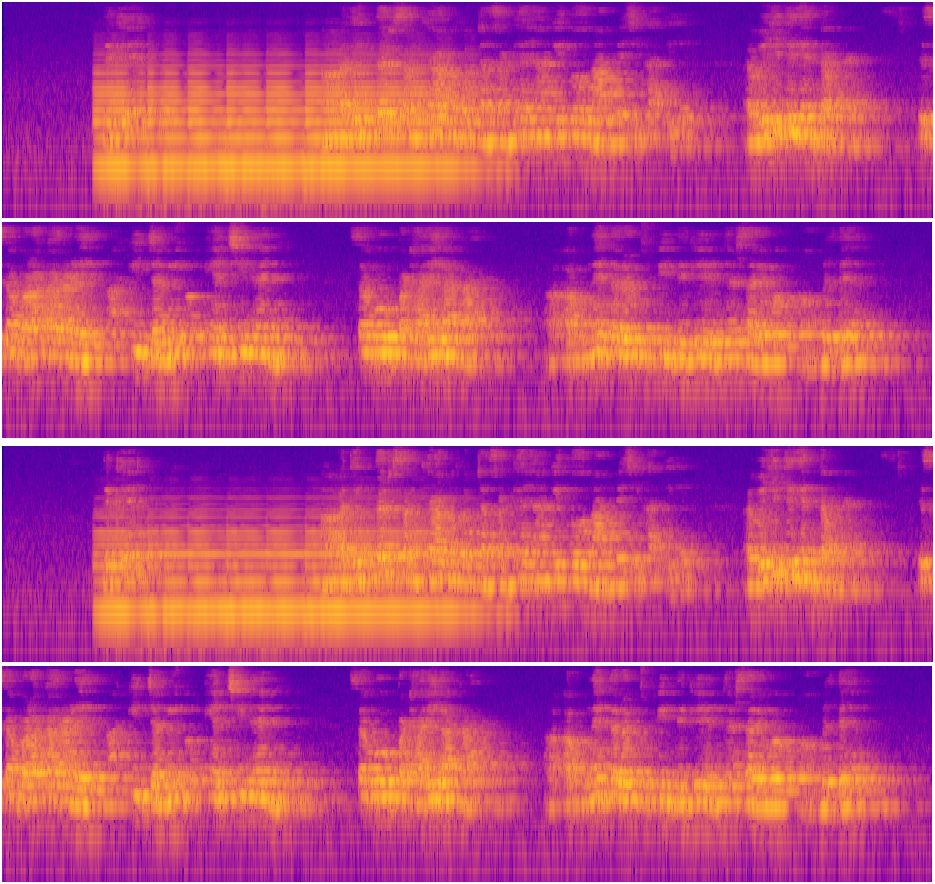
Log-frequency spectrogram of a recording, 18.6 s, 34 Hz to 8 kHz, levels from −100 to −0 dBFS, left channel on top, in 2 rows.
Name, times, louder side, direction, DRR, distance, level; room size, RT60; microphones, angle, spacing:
sound 1, 0.9-4.8, left 2 dB, 75° left, 0.8 m, -24 dB
voice 1, 1.0-1.4 3.2-6.9 7.4-8.5 9.2-12.2 12.8-14.2 14.7-17.9, equal, 55° right, -10 dB, 3.1 m, -22 dB
9.0 x 5.3 x 5.4 m, 1.2 s
head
